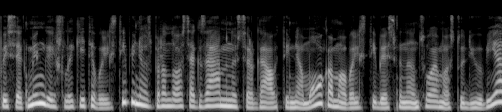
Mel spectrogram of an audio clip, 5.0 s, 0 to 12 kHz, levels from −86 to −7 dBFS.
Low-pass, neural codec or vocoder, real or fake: 7.2 kHz; none; real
